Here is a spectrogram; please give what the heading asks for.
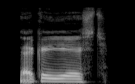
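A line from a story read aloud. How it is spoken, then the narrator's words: Creaky old woman. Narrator (Russian): проскрипела старуха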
